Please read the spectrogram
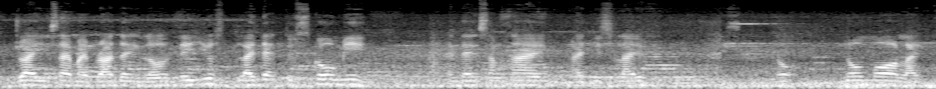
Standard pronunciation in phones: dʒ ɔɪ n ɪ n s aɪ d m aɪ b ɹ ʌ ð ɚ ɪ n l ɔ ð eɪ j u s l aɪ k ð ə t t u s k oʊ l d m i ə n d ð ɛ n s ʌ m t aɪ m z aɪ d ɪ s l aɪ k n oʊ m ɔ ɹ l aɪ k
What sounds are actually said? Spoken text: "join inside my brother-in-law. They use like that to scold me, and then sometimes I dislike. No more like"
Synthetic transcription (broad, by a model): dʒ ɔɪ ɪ ɪ n s aɪ d m aɪ b ɹ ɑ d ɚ ɪ n l ɔ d eɪ j u s l aɪ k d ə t t u s k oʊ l m i ə n d ɛ n s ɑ m t aɪ m aɪ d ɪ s l aɪ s n oʊ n ɔ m l aɪ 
